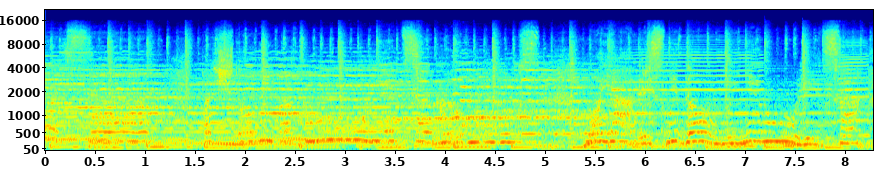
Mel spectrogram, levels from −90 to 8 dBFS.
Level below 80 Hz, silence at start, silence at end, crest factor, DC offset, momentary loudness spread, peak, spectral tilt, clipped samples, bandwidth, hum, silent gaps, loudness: -38 dBFS; 0 s; 0 s; 12 dB; under 0.1%; 3 LU; -6 dBFS; -4.5 dB/octave; under 0.1%; 15.5 kHz; none; none; -17 LUFS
